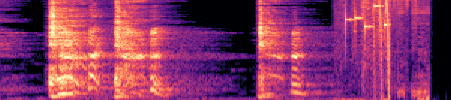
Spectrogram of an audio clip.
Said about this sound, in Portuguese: eu tomei coisa com gás. Enfim. Eu tossi.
